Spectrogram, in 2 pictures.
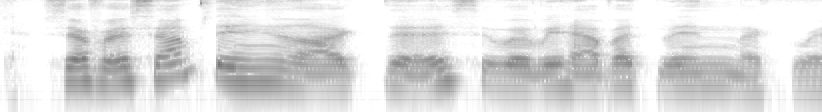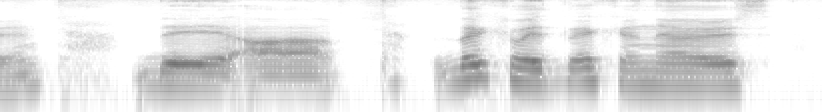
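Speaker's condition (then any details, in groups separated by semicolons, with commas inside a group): Bulbar ALS, bulbar onset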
